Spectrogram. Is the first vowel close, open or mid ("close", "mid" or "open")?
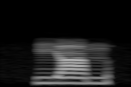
open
